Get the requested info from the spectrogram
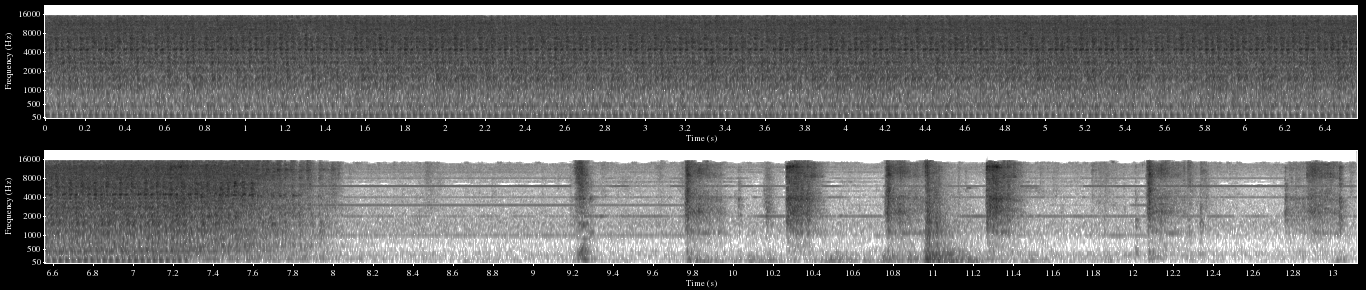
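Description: Land Rover Discovery Sport engine idling steadily, then switched off about seven seconds in, the running sound cutting off within about half a second. A few sharp clicks and knocks follow in the quiet.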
